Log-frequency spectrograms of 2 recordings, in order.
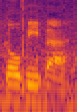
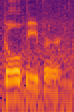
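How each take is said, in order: First: It is said in a Boston accent. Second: It is said in a plain, general accent.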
